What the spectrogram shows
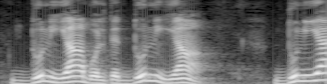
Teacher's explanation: आखरी में नून गुना होता है। नाक में आवाज जाती है। दुनिया। लेकिन कुरान शरीफ में जब भी ये लफ्ज आए तो उस वक्त या बोलेंगे। · دیکھیے عام طور سے جب اردو میں ہم لوگ بولتے ہیں تو دنیا بولتے، دنیا، دنیا یعنی آخری میں نون گننا ہوتا ہے، ناک میں آواز جاتی ہے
